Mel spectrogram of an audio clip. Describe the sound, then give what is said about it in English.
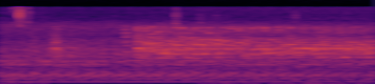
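A steady low engine rumble and road noise from a car driving across the Harlem River into the Bronx, continuous and fairly loud, with no talking over it. “Pull up here. I'll walk the half block. I don't want them to see the car.”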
